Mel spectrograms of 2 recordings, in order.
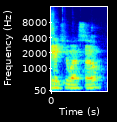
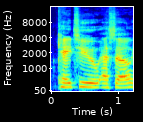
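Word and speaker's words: K-2SO: I mean, how do you say Alan Tudyk's droid's name? Like, is it H2SO. K2SO? Yeah. Yeah. Yeah.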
